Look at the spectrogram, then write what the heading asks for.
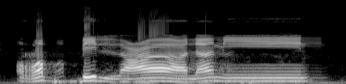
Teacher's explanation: با کے اوپر شد ہے، را کو ڈائریکٹ با سے ملا کے سختی سے پڑھیں گے۔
